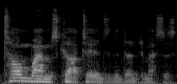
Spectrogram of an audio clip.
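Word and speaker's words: Tom Wham: been also been told that his name is pronounced Tom wam not in England it wouldn't be whn is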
